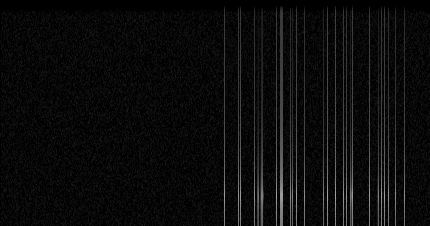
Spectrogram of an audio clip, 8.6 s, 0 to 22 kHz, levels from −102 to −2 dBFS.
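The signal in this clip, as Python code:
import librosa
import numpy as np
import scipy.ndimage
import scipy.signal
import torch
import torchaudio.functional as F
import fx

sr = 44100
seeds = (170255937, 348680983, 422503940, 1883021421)

y = fx.geiger_clicks(sr, seeds[0], length_s=4.01, per_s=8.1, level_db=-17.0)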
